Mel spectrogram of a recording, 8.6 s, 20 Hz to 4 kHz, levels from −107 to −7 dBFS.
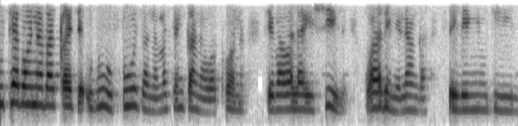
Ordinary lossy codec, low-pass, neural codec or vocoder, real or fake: none; 3.6 kHz; none; real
